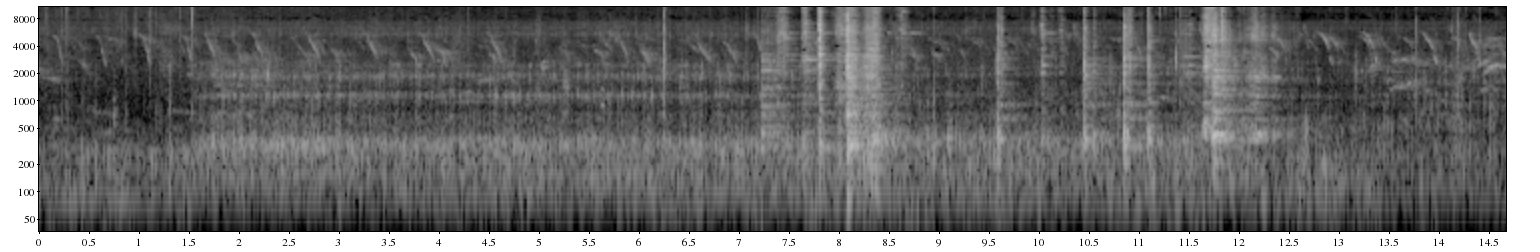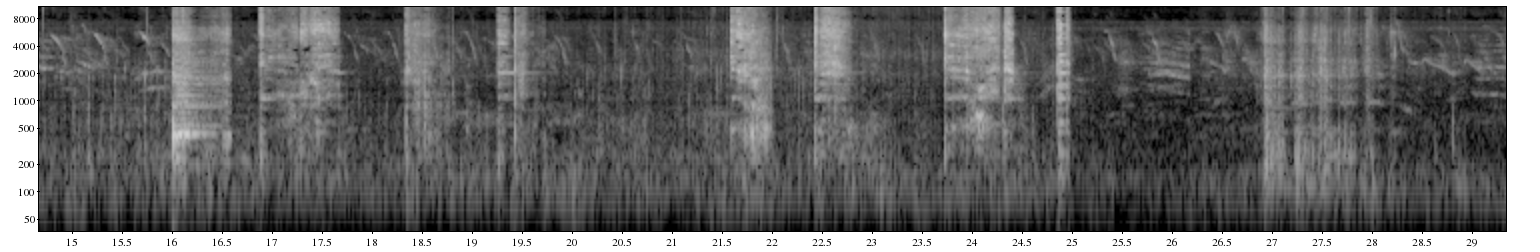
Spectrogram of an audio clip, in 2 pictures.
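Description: Aluminium cooking pot and lid clattering on a clay wood-fired stove. A steady low hiss gives way to several sharp metal clanks in the second half, with chickens clucking in the background.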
